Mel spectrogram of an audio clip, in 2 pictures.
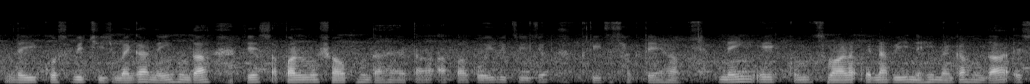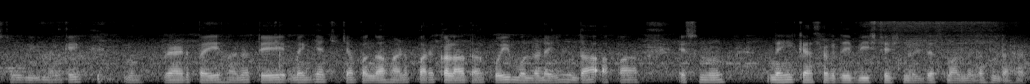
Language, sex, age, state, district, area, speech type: Punjabi, male, 18-30, Punjab, Bathinda, rural, spontaneous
